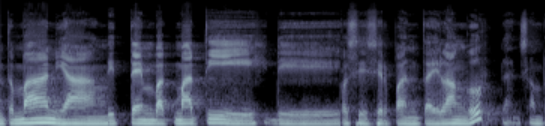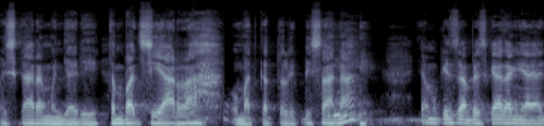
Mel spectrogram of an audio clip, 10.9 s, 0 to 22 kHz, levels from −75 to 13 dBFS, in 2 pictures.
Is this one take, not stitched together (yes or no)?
no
